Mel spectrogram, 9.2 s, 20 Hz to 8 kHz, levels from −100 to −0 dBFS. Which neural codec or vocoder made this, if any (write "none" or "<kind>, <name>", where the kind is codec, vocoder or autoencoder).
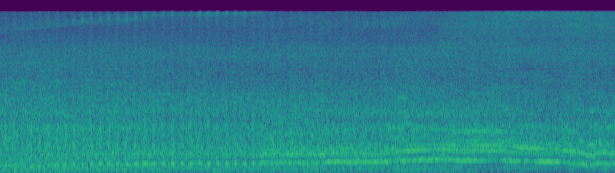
vocoder, Vocos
